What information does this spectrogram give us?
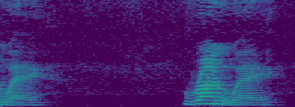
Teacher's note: Runway with stress on the first syllable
